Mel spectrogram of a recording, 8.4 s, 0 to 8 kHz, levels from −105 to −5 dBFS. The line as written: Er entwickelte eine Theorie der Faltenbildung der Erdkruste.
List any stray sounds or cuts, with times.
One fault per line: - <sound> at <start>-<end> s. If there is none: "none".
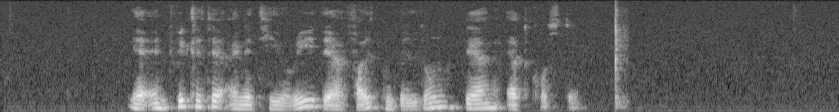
- thud at 6.1-6.3 s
